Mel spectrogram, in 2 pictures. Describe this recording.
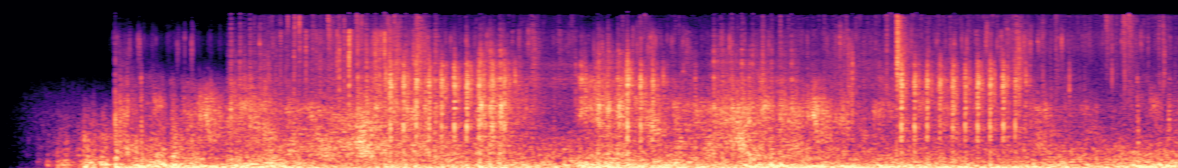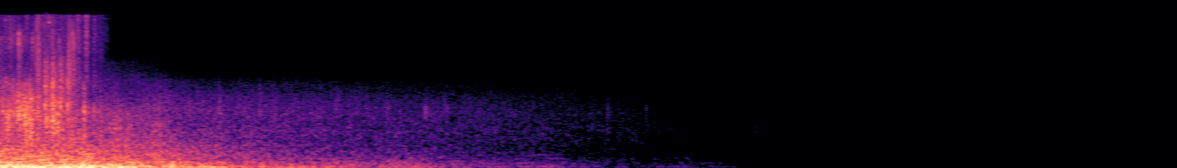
[BG] Combat
A very brief combat zone background clip.
It was made to be played very low in the background, just to support the foreground action of a short transitional scene. So there is not a lot of in-your-face action. Mostly a rolling rumble to represent distant off screen elements, and mid-distant small arms fire.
